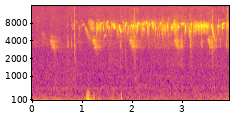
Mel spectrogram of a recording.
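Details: European serin singing in a town square in Zamudio, Txorierri, Bizkaia, Spain, on 7 May 2018: a high, thin, jingling buzzy trill running on for seconds, over steady low town rumble and a brief thump.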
